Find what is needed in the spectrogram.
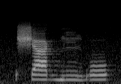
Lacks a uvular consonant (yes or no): yes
